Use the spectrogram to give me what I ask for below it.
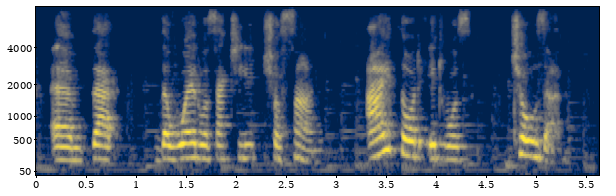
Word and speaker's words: Chosan: I chose Chosan because it's actually pronounced Chosan, and it means tradition, culture. It's a wall-off word.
